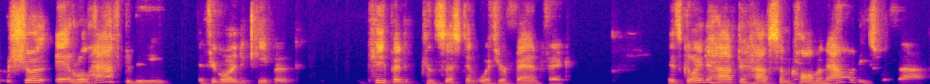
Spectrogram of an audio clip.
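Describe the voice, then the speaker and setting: A man giving an instructional talk as a workshop speaker, deliberate and emphatic, speaking in short declarative phrases with pauses. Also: on the high side, husky.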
